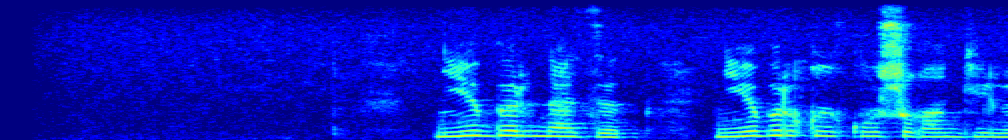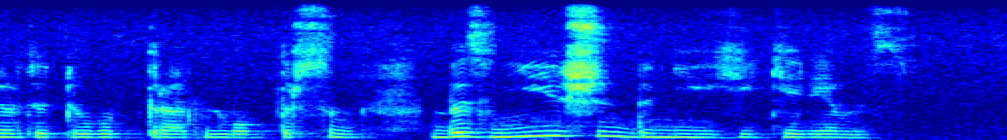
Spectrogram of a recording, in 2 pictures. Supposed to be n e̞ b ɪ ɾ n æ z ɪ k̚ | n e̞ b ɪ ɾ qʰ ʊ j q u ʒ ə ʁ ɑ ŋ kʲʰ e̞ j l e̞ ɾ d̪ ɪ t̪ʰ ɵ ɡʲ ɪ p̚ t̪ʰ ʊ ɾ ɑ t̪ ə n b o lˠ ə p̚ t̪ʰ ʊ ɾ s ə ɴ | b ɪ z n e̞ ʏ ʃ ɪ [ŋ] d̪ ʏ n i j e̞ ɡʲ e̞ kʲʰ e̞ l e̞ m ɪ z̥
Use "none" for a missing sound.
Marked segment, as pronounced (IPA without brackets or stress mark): n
